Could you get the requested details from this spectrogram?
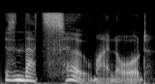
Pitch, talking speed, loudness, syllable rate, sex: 190 Hz, 195 wpm, -19 LUFS, 3.5 syllables/s, female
